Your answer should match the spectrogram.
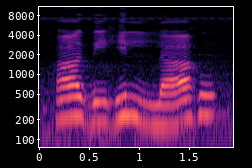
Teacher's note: हा को खींच लेंगे क्योंकि खड़ा ज़बर आ रहा है। हादिहिल्लाहु, अल्लाह बारीक हो रहा है क्योंकि अल्लाह से पहले ज़ेर आ रहा है। · अल्लाह बारीक हो रहा है क्योंकि अल्लाह से पहले ज़ेर आ रहा है। हादिहिल्लाहु, अल्लाह को खींच रहे हैं क्योंकि अल्लाह को खींचते हैं यहाँ पर।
